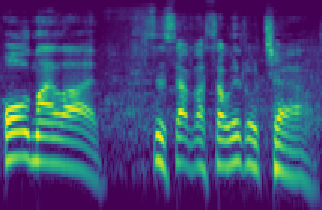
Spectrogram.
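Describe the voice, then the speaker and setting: Old guy, bit high voice, simple halting answers outdoors. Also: lively intonation, faint music behind. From Poland. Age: 80s. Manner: plain short answers with hesitations. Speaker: interviewee.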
